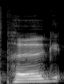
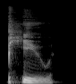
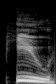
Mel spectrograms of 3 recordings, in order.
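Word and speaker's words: Pugh: I believe it's Pew. – Pug? – Pew. – Pugy? – Like Pepe Le Pew.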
